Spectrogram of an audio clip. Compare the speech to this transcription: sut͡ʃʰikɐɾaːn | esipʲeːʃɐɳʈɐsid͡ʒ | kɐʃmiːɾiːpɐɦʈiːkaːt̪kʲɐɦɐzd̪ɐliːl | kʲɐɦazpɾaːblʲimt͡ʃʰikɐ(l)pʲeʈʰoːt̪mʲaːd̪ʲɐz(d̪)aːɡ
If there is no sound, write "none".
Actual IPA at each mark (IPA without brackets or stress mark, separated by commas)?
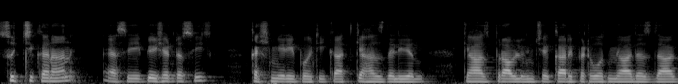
ɾ, d̪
